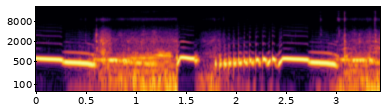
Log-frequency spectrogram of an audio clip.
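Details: A turtle dove sings actively: a clear coo falling slightly in pitch, a short rising note, then a quick pulsing stretch of coos at one steady tone.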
